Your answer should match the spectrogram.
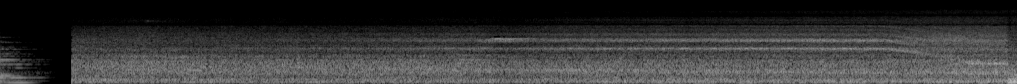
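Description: Airport Rail Link electric train pulling into the station: a steady rumble, joined about halfway by a high whine that falls in pitch near the end as the train slows.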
